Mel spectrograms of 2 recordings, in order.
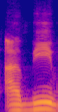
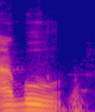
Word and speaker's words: Abi: Asmaul homsa karena and jadi dibaca Abi bukan Abu Sofyan a ini badannya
